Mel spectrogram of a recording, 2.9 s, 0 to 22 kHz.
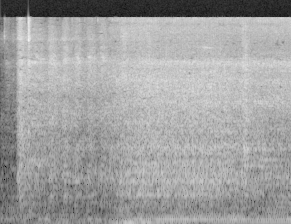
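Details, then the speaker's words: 2013 Mercedes E-Class coupe (207) with M274 engine, 33,000 km, first start after timing chain repair with intake camshaft phaser fitted and pulse wheel secured for intake cam position codes: brief crank, catches at once, settles to smooth idle, loud as usual until oil pumps through. "громко как обычно масло прокачалась всё прекрасно дальше работает"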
